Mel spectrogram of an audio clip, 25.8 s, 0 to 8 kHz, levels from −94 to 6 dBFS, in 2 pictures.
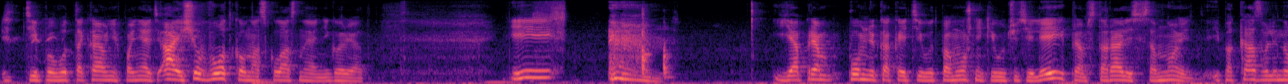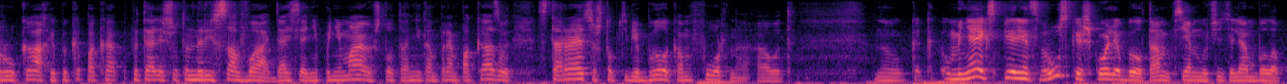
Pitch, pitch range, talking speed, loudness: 150 Hz, 135-165 Hz, 155 wpm, -30 LUFS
